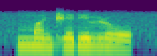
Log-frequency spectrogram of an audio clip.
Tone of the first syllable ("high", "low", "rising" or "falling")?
low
